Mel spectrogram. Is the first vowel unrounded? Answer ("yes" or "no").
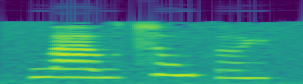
yes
